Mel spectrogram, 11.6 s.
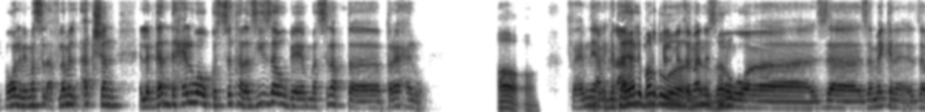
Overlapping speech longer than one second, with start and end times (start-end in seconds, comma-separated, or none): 7.3-9.2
